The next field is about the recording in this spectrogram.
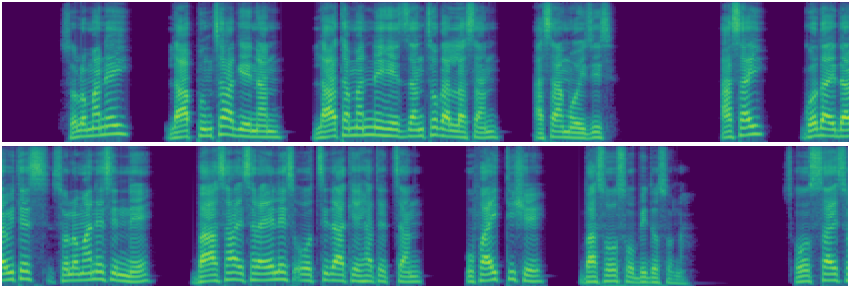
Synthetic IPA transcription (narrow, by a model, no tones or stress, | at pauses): sɔlɔmɐnɛj | laːpːʊnt͡saːɡe̞ːnɐn | laːt̪ɐmɐnːɛhe̞ːzːɐnt͡sːɔɡɐlːɐsɐn | ʔɐ̰saːmɔjzɪs | ʔɐsɐj | ɡɔd̪ɐjd̪ɐwɪt̪ɛsːɔlɔmɐnɛs̬ɪnːɛ | bɐːsaːɪsɾaːʔeːlɛso̞ːt͡sːɪd̪aːke̞ːɦɐt̪ɛt͡sːɐn | ʔʊfɐjt̪ːɪʃɛ | bɐso̞ːsɔbɪd̪ɔsɔ̰nɐ̰ | t͡sʼo̞ːsːɐjs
